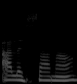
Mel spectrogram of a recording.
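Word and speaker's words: Alessana: name your band um so my name is alisana and that's spelled a l e SS a n a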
